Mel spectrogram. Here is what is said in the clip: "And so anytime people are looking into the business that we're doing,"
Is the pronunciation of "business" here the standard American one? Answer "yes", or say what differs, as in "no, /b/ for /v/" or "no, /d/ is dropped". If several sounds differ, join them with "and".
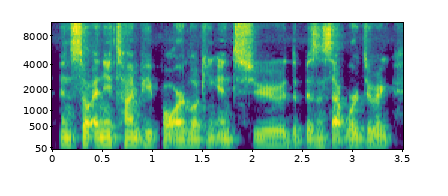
yes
